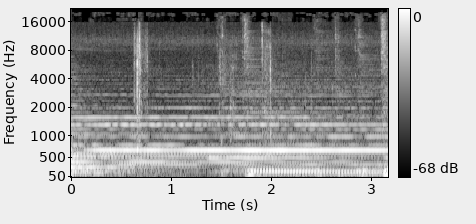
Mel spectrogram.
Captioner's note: camera shutter clicks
